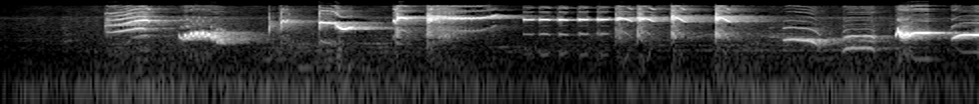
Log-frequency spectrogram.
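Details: A chestnut-capped thrush sings energetically in gacor style, mixing rising and falling whistles, long thin high tones and rapid chattering notes, ending with lower fluty slurs and a sharp final phrase.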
